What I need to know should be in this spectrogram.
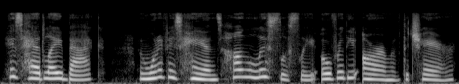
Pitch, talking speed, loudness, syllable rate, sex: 260 Hz, 220 wpm, -18 LUFS, 5.1 syllables/s, female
